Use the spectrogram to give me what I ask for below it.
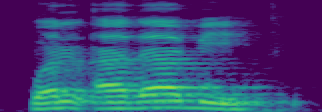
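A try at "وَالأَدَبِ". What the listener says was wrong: danya panjang Panjang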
